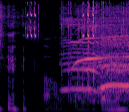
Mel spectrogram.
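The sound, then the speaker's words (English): A brief burst of voice gives way to a steady, continuous chirring of crickets, a looping sound-effect drone that fills the rest of the moment at moderate volume. “I did crickets at first.”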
